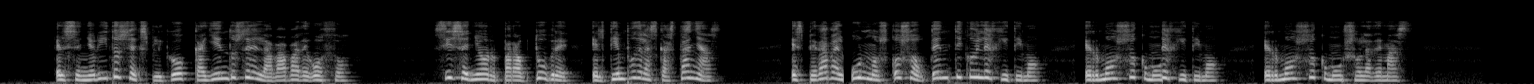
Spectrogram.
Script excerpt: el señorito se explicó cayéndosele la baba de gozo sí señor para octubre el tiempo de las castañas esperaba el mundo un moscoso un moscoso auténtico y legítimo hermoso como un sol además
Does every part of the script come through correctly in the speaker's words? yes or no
no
